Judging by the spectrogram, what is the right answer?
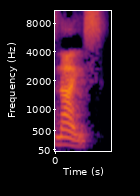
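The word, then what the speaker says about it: gneiss: Ganise pronounced as nice.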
